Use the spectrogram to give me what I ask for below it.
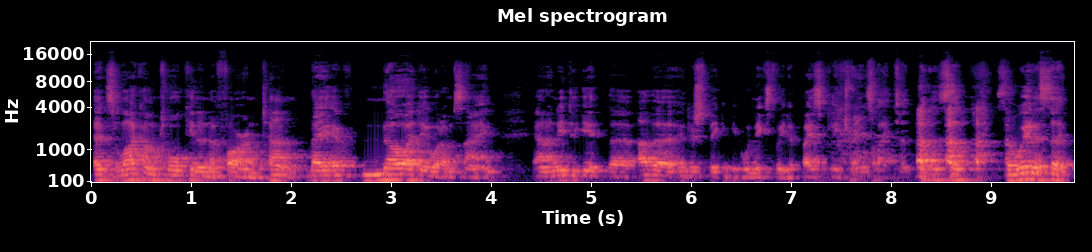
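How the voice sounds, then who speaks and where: Kiwi male executive, 40s, broad accent, dark relaxed tone, informal interview delivery, roomy sound. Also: on the low side, a little fast, soft background music. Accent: broad New Zealand (Kiwi). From New Zealand. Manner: informal, peppers talk with "you know" and "right?". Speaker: company executive being interviewed. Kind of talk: casual interview talk.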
